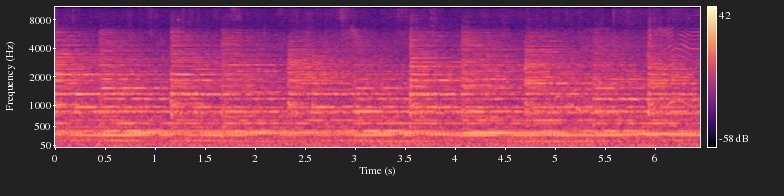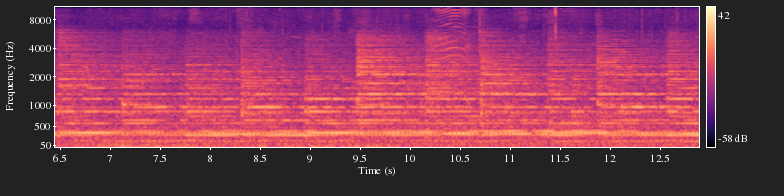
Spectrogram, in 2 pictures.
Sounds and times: bells of san marco place 0.0 - 12.8

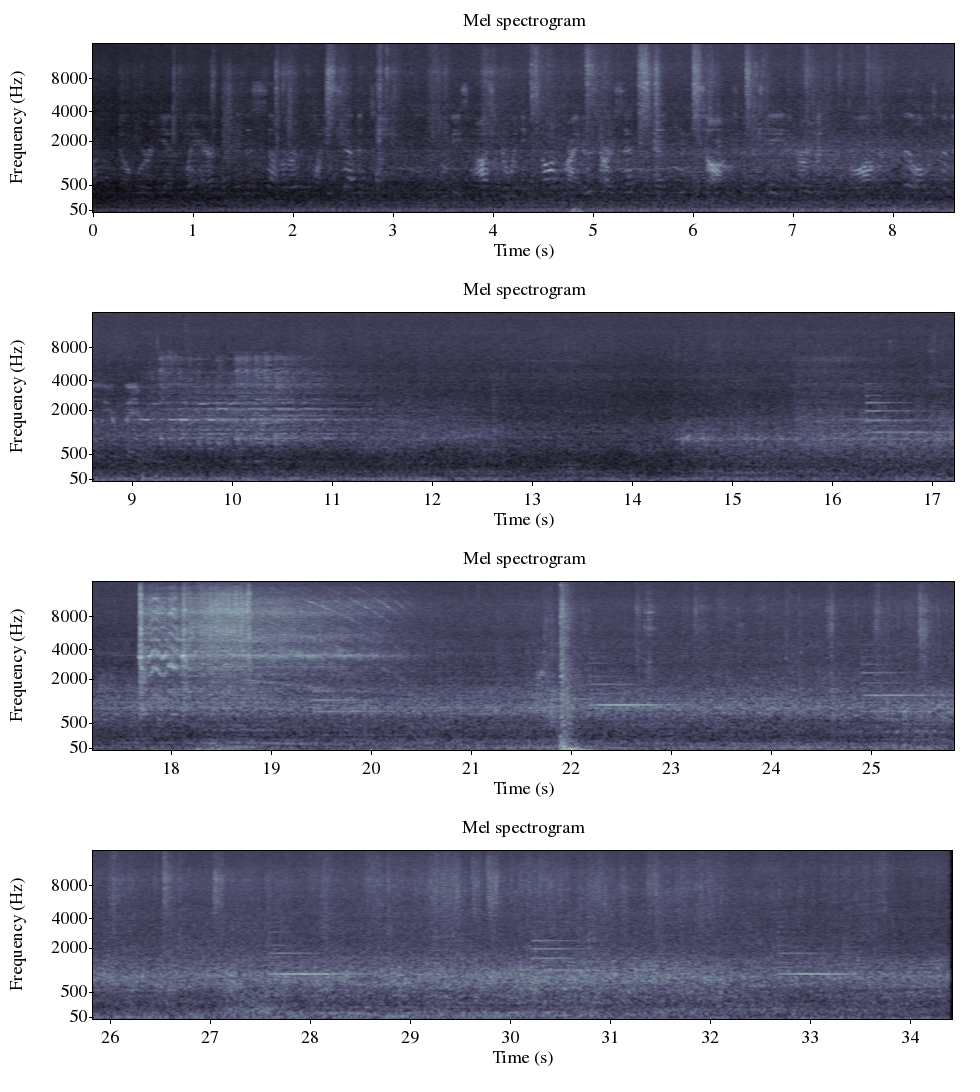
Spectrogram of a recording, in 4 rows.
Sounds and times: video loop reverberates across the property 0.0 - 16.5
Other vehicles come, refuel and go 0.0 - 34.4

